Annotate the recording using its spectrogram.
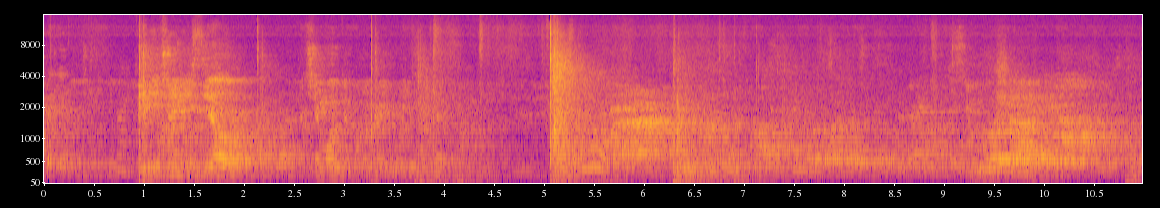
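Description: Young adults call out and talk across a large echoing hall.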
